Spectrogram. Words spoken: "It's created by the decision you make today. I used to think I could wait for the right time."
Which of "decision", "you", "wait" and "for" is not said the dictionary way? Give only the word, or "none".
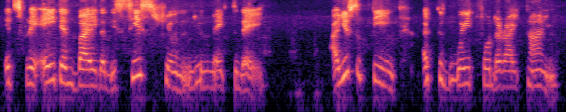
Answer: decision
